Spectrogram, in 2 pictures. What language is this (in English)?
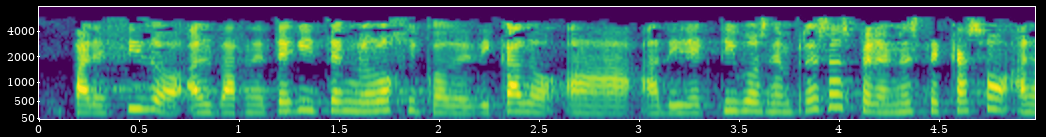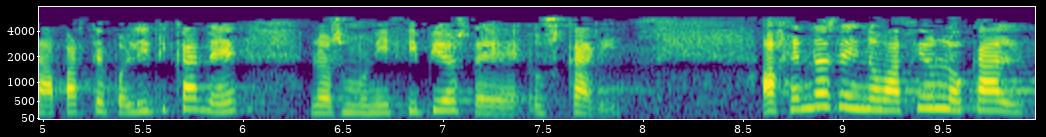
Spanish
